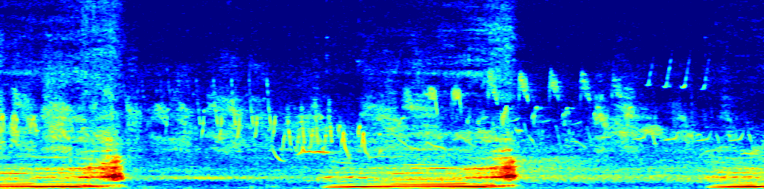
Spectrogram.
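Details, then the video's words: Bellowing Aubrac bull at a farm near Laguiole: three long, deep, sustained moos with a brief harsh burst at the end of each, separated by pauses, while small birds twitter in the background. "LA RACE AUBRAC - L'APPEL DU MALE"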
